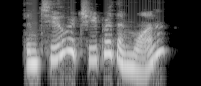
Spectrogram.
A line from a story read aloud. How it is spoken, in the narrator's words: Alice said in a surprised tone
